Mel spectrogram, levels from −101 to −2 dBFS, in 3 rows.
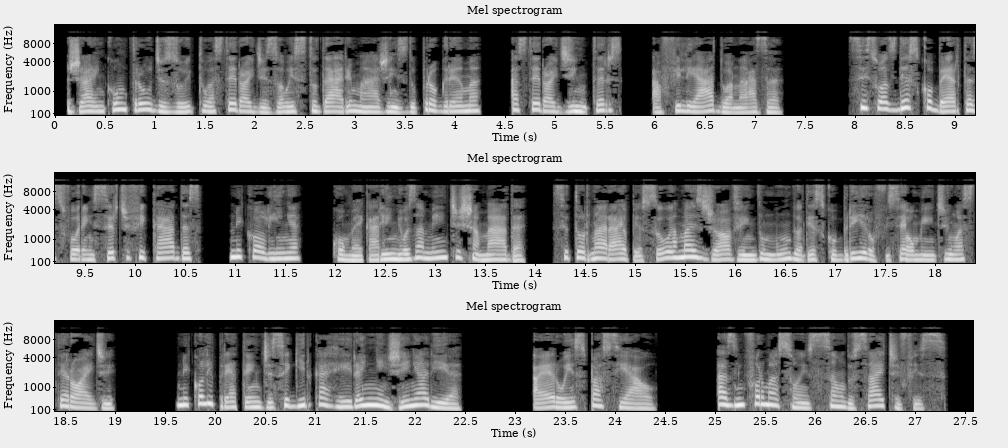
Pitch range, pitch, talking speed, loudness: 150-205 Hz, 170 Hz, 110 wpm, -19 LUFS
